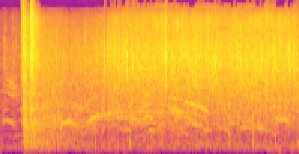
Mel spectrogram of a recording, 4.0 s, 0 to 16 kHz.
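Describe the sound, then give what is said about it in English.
One sharp starting-gun crack opens a cross-country ski race in below-freezing weather with hundreds of skiers and spectators, followed by a sustained wash of crowd cheering and voices. “hundreds of skiers and spectators waited for the starting gun at the 50th anniversary of North America's largest cross-country ski race”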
